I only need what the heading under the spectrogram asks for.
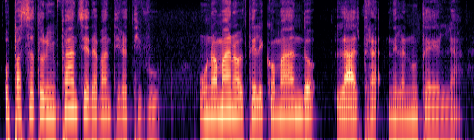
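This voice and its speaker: A man's voice: on the high side, quick pace, no room sound, close to an everyday voice. A man doing a self-pitying young patient. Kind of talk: radio story reading.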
